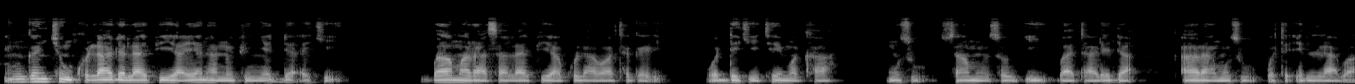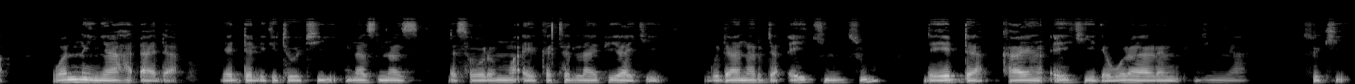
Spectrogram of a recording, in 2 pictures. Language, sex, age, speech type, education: Hausa, male, 46-60, spontaneous, tertiary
